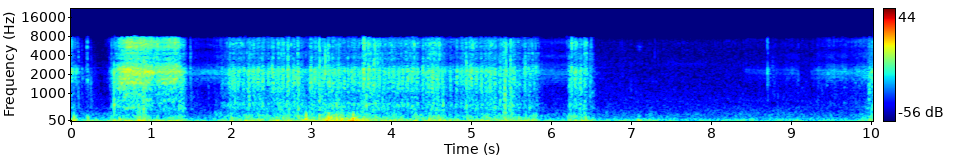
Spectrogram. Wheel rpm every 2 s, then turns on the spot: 50, 30, 30, 10, 10.
2-8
